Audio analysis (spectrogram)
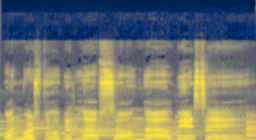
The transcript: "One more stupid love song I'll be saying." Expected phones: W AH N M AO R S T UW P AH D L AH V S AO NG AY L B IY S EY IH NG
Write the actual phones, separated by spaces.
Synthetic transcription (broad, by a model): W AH N M AO R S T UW B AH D L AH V S AO NG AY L B IY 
